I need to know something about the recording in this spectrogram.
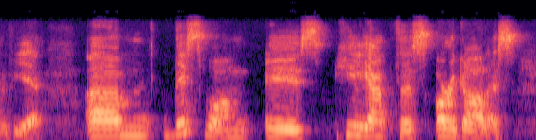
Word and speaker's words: Helianthus orgyalis: This one is Helianthus orgyalis. Don't pronounce it incorrectly because it sounds like an orgy.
